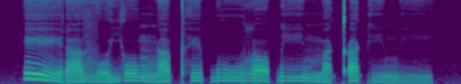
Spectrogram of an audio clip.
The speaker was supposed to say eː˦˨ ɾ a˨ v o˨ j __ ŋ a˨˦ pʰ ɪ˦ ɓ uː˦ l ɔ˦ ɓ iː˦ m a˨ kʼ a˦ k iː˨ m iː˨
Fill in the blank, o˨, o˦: o˦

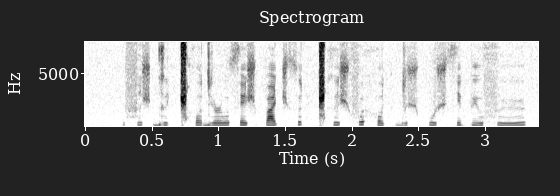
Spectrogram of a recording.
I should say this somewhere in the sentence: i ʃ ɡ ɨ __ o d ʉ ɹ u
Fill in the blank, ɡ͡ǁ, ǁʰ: ǁʰ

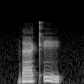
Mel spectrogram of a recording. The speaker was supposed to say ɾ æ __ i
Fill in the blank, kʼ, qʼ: kʼ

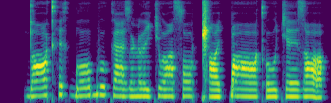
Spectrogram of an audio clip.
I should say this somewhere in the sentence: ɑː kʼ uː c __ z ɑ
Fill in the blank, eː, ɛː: eː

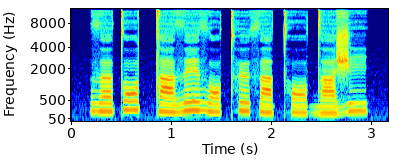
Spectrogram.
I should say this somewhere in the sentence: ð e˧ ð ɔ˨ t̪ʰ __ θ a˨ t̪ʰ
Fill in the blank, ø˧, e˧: ø˧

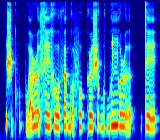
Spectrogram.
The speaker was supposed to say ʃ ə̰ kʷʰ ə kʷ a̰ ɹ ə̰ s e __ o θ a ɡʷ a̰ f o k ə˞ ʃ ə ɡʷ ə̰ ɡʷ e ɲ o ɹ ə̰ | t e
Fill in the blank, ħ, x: x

